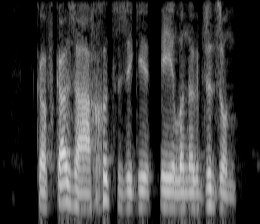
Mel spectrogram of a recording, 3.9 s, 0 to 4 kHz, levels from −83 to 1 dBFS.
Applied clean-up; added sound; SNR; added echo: none; none; none; none.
